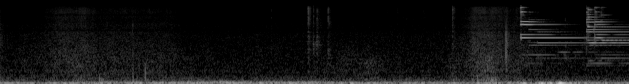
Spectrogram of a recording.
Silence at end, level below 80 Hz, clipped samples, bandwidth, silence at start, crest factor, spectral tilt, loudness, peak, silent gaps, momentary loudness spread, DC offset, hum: 0 s; -34 dBFS; under 0.1%; 16 kHz; 0 s; 22 dB; -1.5 dB/octave; -34 LUFS; -12 dBFS; none; 16 LU; under 0.1%; none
